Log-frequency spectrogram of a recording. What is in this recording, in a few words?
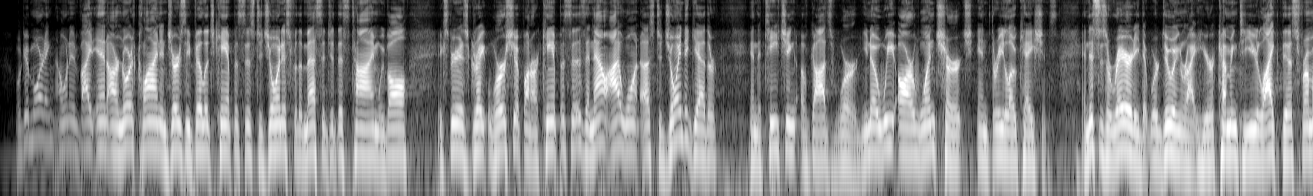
Sermon English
